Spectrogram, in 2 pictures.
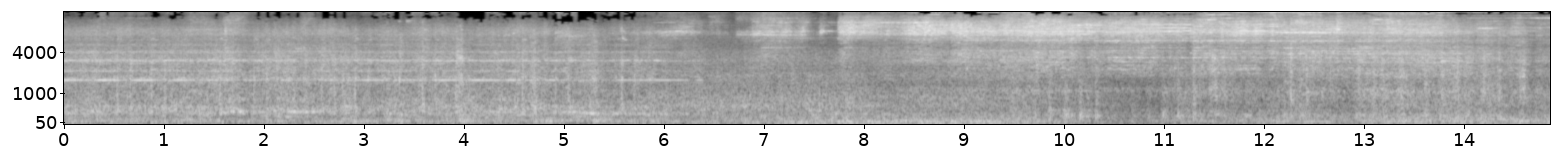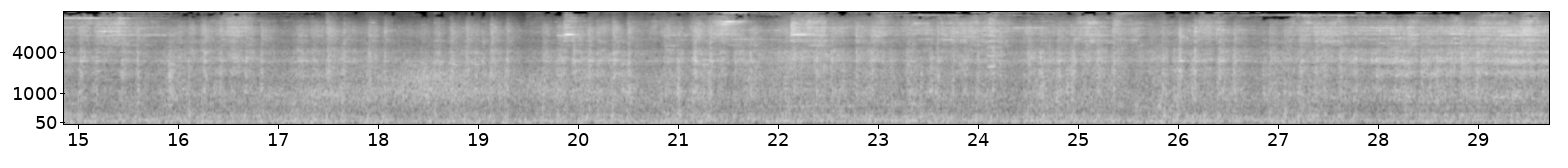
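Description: Freight train wagons loaded with steel rolling past, wheels clattering and rumbling on the rails. A steady high wheel squeal runs for about the first six seconds and stops; thinner high squeals come and go after that.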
